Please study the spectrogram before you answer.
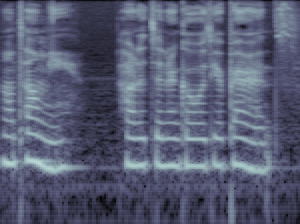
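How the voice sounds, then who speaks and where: A woman playing a teasing, affectionate vampire girlfriend in an intimate ASMR roleplay, speaking softly in a breathy, whispery voice. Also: a little high, flat delivery, moderate pace, natural voice. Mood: affectionate, playful. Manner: soft, teasing, languid.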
